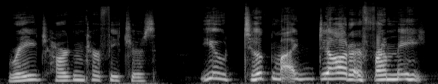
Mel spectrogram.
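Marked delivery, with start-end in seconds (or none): 2.0-4.3 much higher, louder, slow furious roar; a grieving mother roaring in fury. Acted. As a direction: roar it at him in rage. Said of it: "she roared".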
